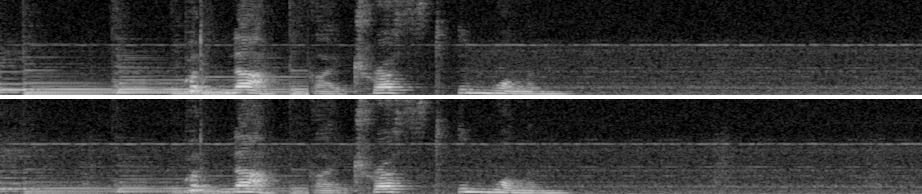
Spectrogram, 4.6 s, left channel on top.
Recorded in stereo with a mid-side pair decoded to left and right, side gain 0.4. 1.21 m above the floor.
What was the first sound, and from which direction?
A woman speaking, 45° left.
